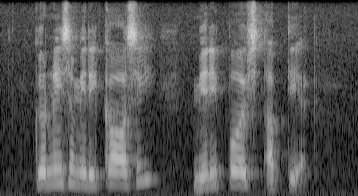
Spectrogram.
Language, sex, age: Afrikaans, male, 23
